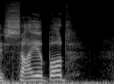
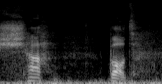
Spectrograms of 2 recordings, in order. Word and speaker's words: Siabod: it written in English we kind of want to say saod but that's because as English speakers we think everything's an English alphabet but in the Welsh alphabet when you have an S followed by an i it gives you a sh noise the same as an S and a h in English which is why it's sha bod and not saod um I was used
